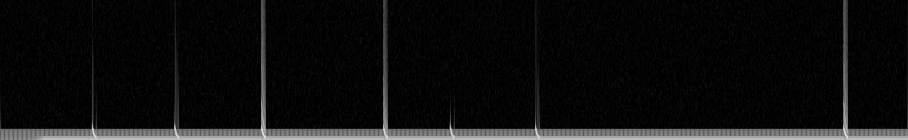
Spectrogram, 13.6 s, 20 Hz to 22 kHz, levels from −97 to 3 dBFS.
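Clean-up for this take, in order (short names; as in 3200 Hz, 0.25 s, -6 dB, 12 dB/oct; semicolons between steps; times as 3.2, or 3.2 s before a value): clip repair -11.5 dBFS; de-hum 51.7 Hz, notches 31; notch 320 Hz, Q 30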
